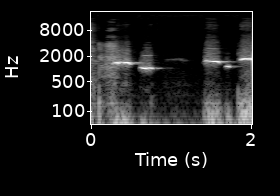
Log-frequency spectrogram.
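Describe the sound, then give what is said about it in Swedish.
A woman whistles, imitating a well-known stock bird call: two bright phrases of gliding, falling notes separated by a brief pause, fairly loud, with no talking. “Nu, ska vi se om hon kan vissla.”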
